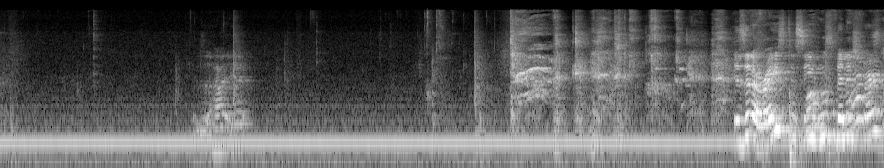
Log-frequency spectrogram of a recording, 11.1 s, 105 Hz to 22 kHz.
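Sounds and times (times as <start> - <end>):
low hum: 0.0 - 9.2.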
